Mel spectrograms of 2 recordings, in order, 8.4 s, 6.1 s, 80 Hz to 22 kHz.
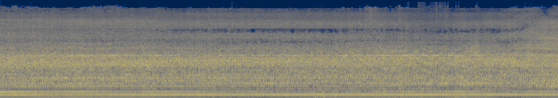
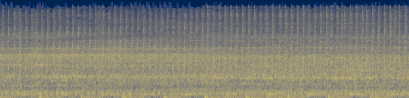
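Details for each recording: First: Echo PB-500T backpack blower after rebuild and carburetor tuning, previously wouldn't idle and fell off when throttled: steady, even high-pitched drone at constant speed with no surging, misses or rattles; running normally. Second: Echo PB-500T backpack blower after rebuild, before carburetor tuning: two-stroke buzz surges and stumbles in uneven bursts, never settling to a steady run; needs carburetor adjustment (low-speed screw nearest engine); carburetor fault.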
